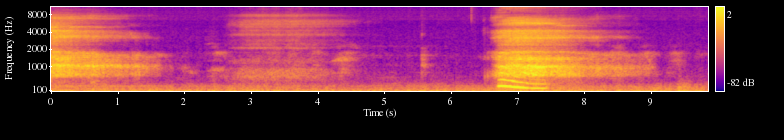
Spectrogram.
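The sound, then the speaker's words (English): Slow, deep breathing in through the nose and out through the mouth during a guided meditation: a few soft, airy breaths spaced apart, the last one louder and ending in a partly voiced sigh. “Just breathe in through your nose and out through your mouth.”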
